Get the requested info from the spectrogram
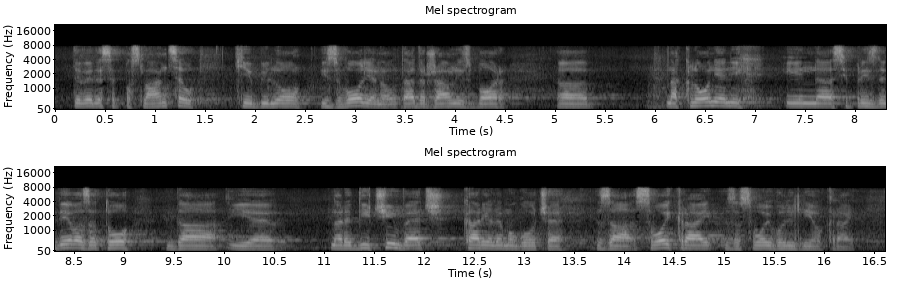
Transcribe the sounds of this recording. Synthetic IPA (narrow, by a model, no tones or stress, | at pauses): d̪̥ɛʋeːd̪ɛsɛt̪̚pɔslant̪sɛwkijɛbiloizʋoːljɛnɔwt̪aːd̪əɾʒaːwnizbɔɾ | nakloːnjɛnixinsipɾizʋɛd̪eːʋazat̪oːd̪ajɛ | naɾɛd̪it͡ʃimʋɛt͡ʃkaɾjɛlɛmɔɡoːt͡ʃɛzasʋoːjkɾajzasʋoːjʋɔlilniɔkɾaːj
